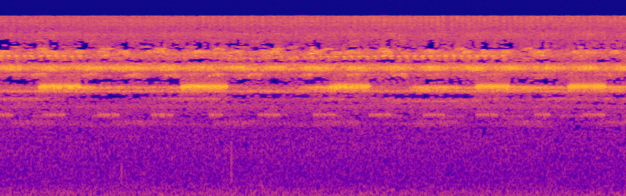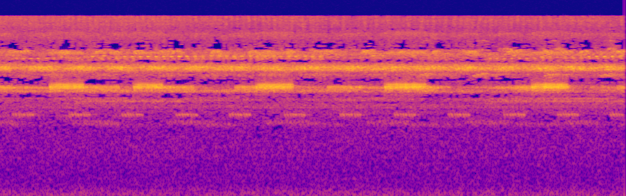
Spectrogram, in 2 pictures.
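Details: Park crickets in the evening keep up a constant shrill trill overlaid by rhythmic chirps recurring a little over once per second, many insects blending into one even chorus.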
